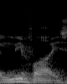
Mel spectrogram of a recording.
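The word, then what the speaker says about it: Levi's: Na década de 80 e 90, a sociedade de Arapiraca, né, a alta sociedade usava muito as marcas Zump Leves, cuja pronúncia é Livais.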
